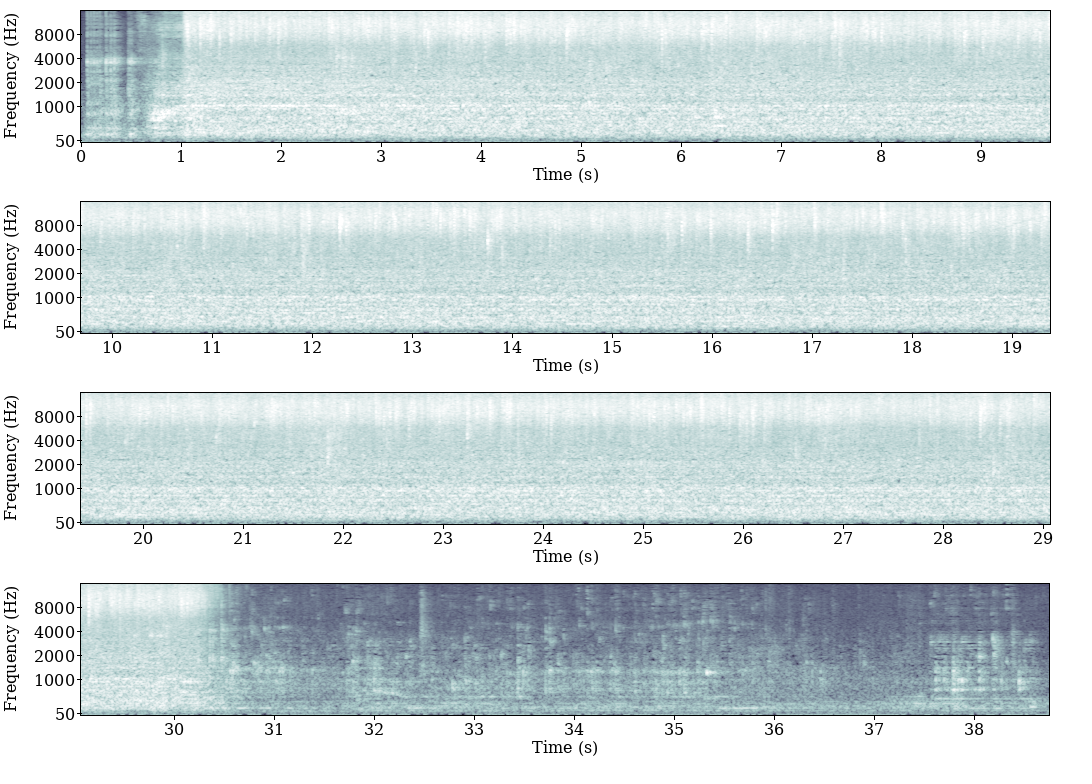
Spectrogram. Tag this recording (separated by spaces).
bathroom faucet off shower water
